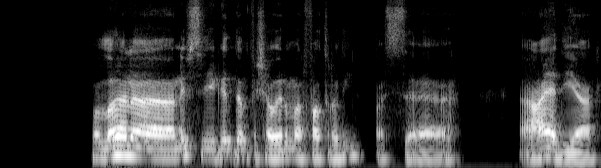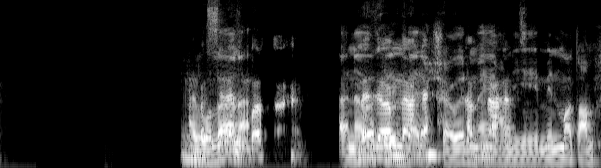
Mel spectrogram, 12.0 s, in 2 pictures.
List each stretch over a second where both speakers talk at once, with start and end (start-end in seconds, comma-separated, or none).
9.5-11.3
